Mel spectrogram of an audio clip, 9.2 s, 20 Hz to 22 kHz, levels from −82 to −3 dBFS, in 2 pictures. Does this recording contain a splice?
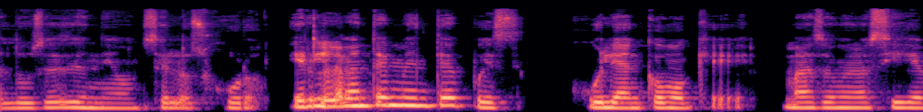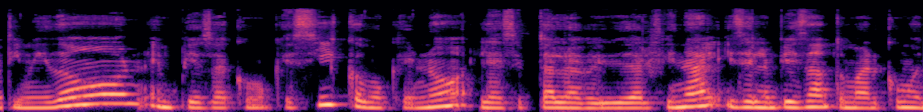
yes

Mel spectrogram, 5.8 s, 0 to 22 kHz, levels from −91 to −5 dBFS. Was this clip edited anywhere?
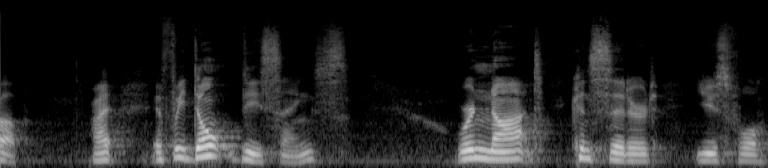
yes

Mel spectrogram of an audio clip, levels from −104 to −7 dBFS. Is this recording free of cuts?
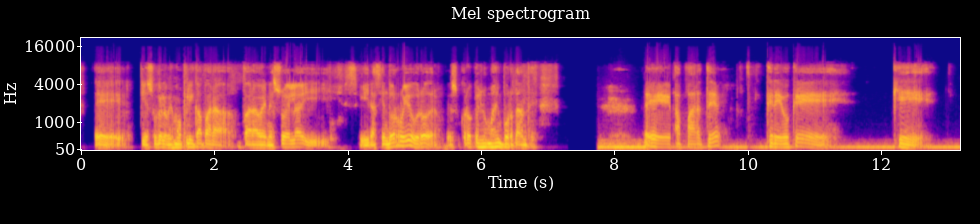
no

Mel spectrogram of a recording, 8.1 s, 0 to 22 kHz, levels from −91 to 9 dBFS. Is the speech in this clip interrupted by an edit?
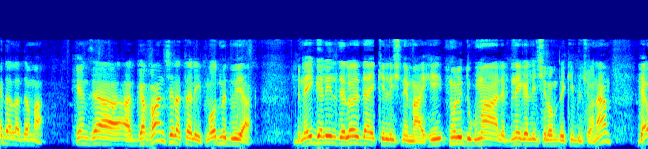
no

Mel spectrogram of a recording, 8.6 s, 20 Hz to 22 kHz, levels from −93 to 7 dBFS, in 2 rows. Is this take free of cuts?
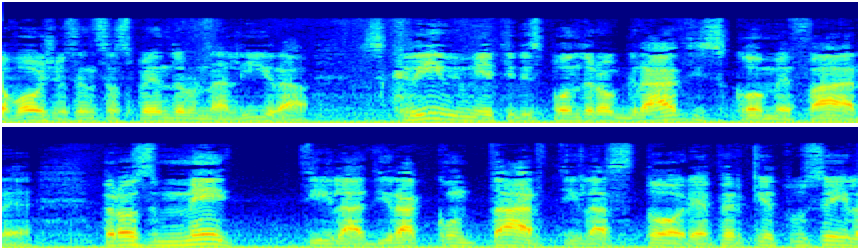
yes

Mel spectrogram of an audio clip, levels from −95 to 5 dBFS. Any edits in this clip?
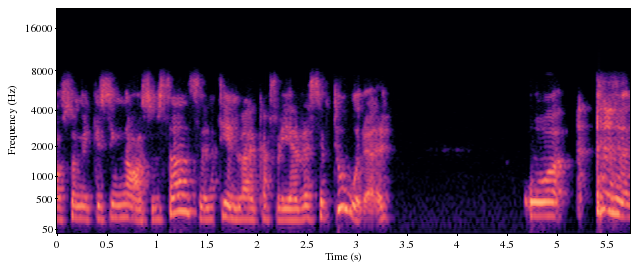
yes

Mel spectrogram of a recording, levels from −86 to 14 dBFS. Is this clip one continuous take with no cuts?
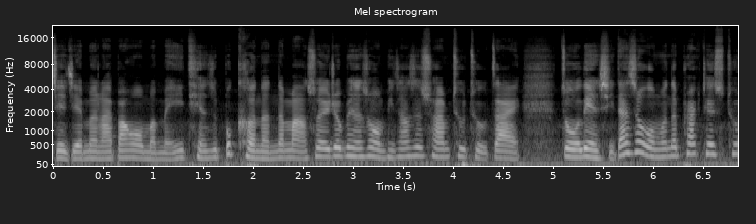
no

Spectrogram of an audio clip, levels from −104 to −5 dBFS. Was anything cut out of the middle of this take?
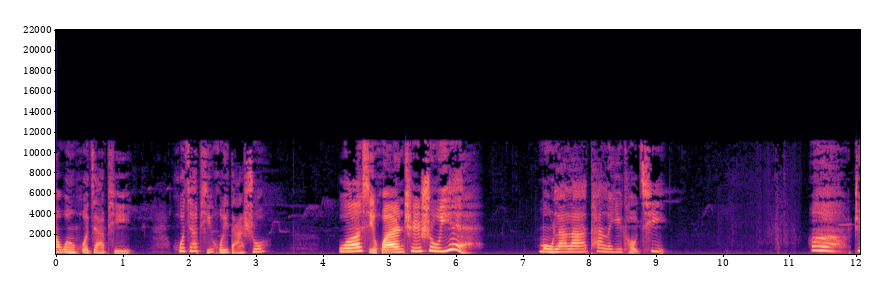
no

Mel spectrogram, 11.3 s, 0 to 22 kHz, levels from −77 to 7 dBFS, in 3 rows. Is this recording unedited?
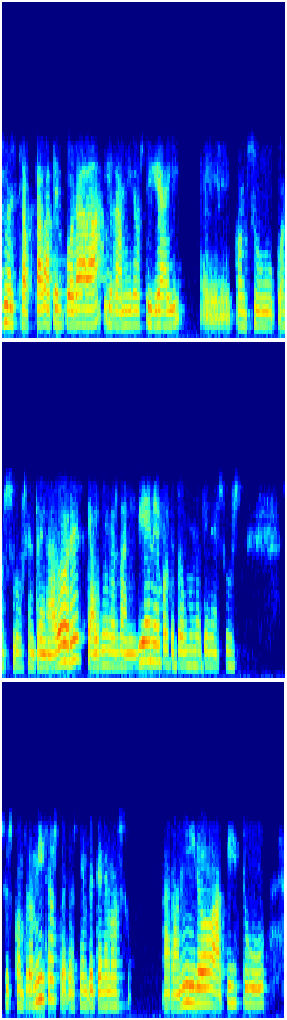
no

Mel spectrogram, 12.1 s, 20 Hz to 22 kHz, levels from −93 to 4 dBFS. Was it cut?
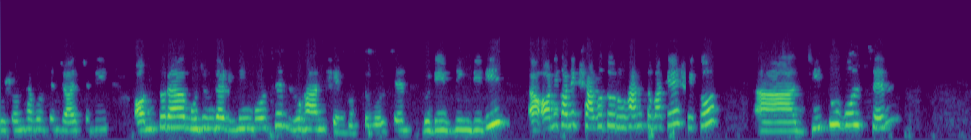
yes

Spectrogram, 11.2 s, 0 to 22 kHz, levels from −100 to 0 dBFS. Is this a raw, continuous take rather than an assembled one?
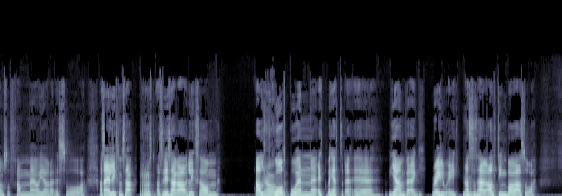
no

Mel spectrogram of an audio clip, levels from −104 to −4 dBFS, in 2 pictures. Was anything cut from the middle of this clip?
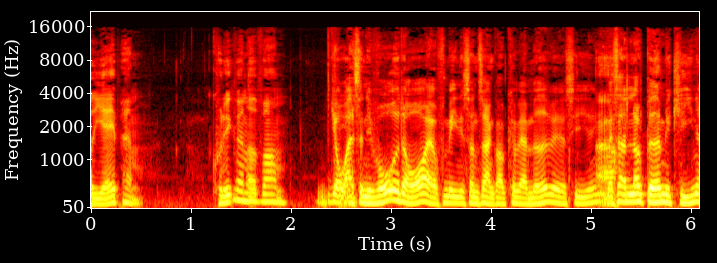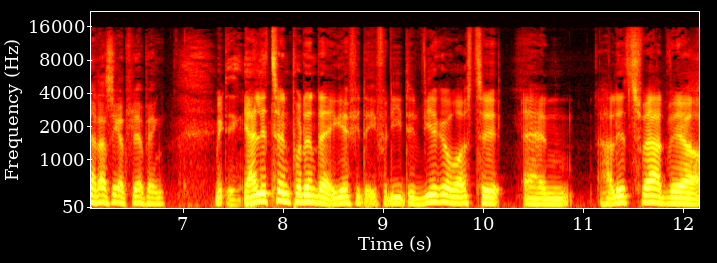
yes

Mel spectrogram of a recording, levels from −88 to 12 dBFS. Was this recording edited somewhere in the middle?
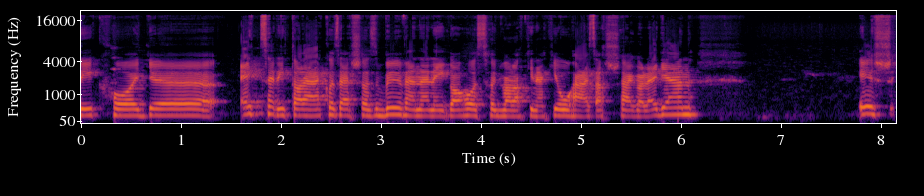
no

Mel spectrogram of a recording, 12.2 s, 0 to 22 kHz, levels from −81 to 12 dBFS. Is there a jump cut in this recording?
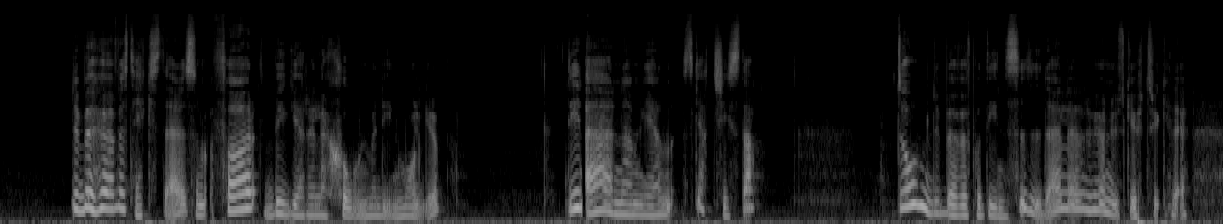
yes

